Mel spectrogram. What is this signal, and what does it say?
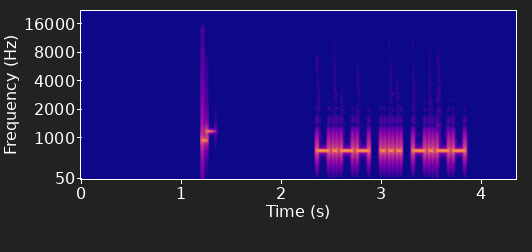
Morse code, heard as a keyed tone, about 30 wpm, 700 Hz. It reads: YSY
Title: USA Call Sign Postfixes - 3 Letters 30wpm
